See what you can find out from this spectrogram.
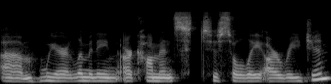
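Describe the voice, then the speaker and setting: A shaky woman's voice at a very slow pace over a quiet background. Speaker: nonprofit representative testifying at public hearing. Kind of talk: public testimony. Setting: public board meeting room. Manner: shaky, hesitant with many fillers.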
